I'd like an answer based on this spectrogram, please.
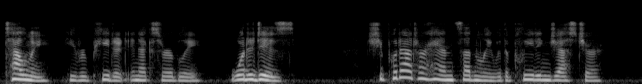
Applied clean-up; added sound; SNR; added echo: none; none; none; none.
